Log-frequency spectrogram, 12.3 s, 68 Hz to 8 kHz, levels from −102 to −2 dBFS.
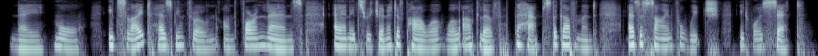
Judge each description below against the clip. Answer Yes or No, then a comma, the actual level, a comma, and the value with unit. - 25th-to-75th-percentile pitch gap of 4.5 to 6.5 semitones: No, average, 3.0 semitones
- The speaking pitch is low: No, medium, 145 Hz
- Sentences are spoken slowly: Yes, slow, 130 wpm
